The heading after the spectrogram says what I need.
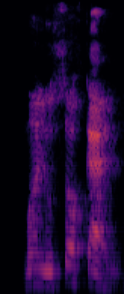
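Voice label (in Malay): "melusuhkan", Malay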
